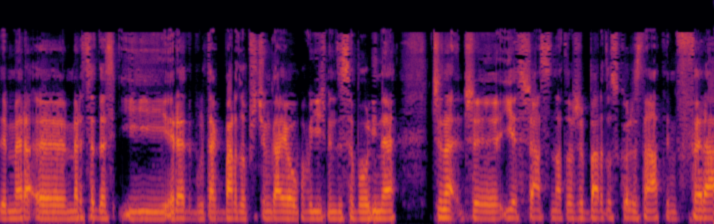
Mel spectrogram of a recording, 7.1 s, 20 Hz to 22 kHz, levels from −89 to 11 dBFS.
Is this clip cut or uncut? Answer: cut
